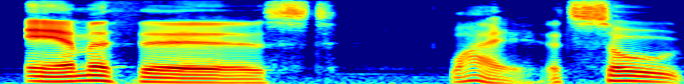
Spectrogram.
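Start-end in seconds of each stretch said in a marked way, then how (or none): 0.1-1.7 loud, put-on sultry, seductive come-hither voice. Imitating a cartoon character from the pilot introducing herself: seductive voice imitating a character. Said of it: "do a perfect impression".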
